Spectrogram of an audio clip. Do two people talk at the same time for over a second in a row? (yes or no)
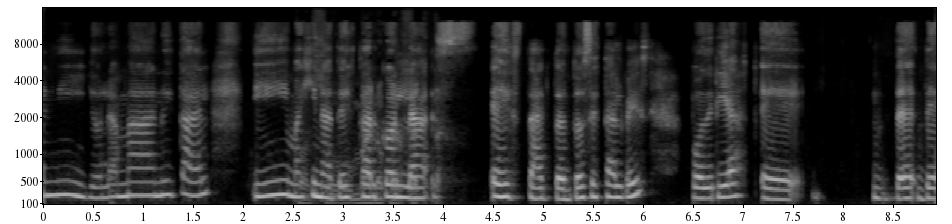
yes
